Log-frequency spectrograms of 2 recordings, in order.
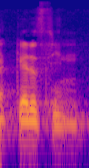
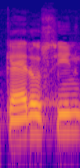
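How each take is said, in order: First: केरोसिन without the o, "ker-sin"; केरोसिन squeezed to "ker-sin"; correct pronunciation. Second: केरोसिन with a full o in the middle; केरोसिन read as spelt; wrong pronunciation. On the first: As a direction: say केरोसिन lower, swallowing the middle vowel. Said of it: "केरोसिन बोलना है ना". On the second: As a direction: say केरोसिन as "ke-RO-sin". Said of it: "केरोसिन नहीं बोलना है". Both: Shown as a demonstration.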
